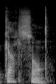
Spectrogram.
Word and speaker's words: Carlson: Non, on prononce toutes les lettres en français. – Bah oui, justement, Carlson. – Oui, mais en français, c'est Carlson. O-N, c'est...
